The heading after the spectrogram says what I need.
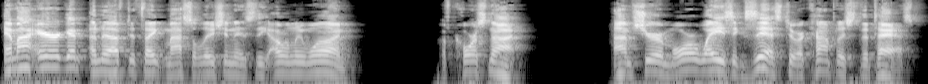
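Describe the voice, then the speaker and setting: A man's voice: medium pitch, lively intonation, unhurried, pushed and bright. A man from the United States reading his own scripted political appeal in an earnest, emphatic, rhetorical manner. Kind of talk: scripted political speech, read aloud.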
